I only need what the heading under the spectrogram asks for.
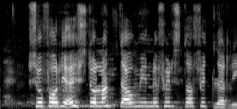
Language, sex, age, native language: Icelandic, male, 11, Icelandic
